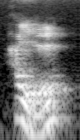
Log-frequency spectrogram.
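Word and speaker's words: חַיִל: 여기에서 현숙한로 번역된 히브리어 원문의 표현에는 히브리 발음으로 하일입니다. 하일.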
